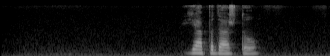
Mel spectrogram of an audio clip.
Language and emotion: Russian, neutral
